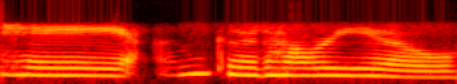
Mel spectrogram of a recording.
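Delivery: a little down, stressed, soft, subdued tone. Caller returning the host's greeting on air: sounding a little down. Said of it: "You sound depressed or stressed".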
